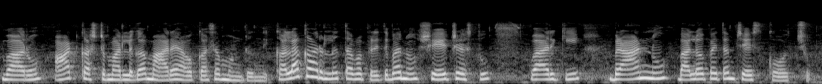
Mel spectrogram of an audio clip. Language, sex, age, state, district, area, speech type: Telugu, female, 18-30, Andhra Pradesh, Alluri Sitarama Raju, rural, spontaneous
